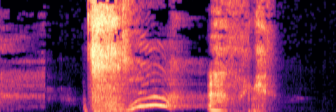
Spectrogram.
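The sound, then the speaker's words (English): A single loud sneeze: a sharp rising inhale with a tonal whoop, then an explosive burst of air and a brief trailing breath, alone without talk. “Oh no, I'm gonna sneeze.”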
